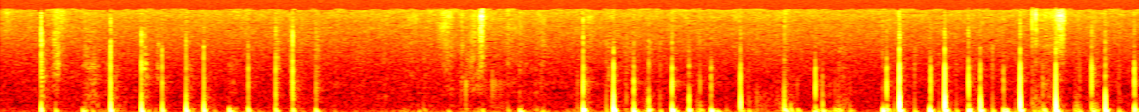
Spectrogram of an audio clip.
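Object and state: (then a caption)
Inflatable vinyl toy. Light, rapid taps on a Rody inflatable vinyl toy horse give soft, low thumps with almost no ring. The taps come in quick runs, pause briefly near the two-second mark, then pick up again faster and a little louder through the end.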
